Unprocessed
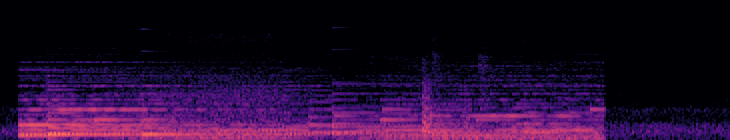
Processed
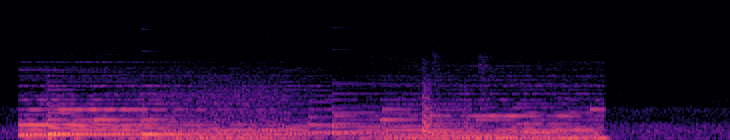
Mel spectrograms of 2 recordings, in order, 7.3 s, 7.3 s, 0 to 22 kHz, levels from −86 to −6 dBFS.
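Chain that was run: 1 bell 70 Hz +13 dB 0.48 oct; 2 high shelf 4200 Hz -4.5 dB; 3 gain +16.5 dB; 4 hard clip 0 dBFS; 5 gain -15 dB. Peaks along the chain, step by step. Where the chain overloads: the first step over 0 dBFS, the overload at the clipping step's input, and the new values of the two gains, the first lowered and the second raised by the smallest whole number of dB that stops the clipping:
-21.5, -21.5, -5.0, -5.0, -20.0 dBFS; no overload

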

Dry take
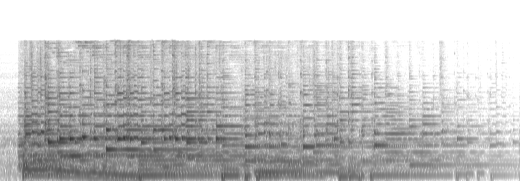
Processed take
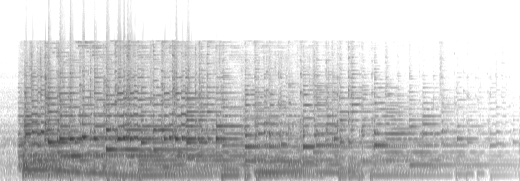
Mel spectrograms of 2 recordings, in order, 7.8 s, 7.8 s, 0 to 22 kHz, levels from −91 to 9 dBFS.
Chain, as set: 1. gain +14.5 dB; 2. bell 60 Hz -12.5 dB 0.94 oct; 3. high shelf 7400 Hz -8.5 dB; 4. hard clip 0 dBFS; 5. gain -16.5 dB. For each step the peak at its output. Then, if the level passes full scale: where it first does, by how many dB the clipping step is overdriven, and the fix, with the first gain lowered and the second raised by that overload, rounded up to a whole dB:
+7.5, +7.0, +7.0, 0.0, -16.5 dBFS; step 1, 7.0 dB; step 1 +7.5 dB, step 5 -9.5 dB

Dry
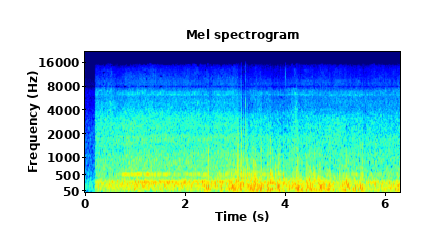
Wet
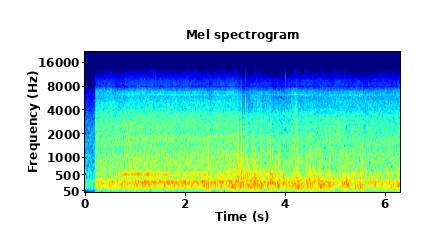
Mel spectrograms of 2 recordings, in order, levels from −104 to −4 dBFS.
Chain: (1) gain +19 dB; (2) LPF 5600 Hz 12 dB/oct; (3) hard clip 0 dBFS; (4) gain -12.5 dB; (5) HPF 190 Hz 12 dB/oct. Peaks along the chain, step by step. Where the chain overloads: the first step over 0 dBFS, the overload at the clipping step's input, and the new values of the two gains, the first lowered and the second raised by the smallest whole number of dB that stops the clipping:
-1.5, -1.5, -1.5, -14.0, -14.0 dBFS; no overload

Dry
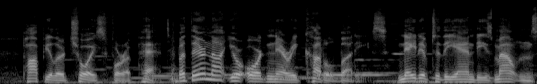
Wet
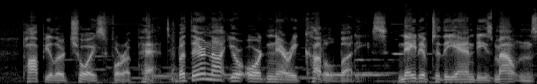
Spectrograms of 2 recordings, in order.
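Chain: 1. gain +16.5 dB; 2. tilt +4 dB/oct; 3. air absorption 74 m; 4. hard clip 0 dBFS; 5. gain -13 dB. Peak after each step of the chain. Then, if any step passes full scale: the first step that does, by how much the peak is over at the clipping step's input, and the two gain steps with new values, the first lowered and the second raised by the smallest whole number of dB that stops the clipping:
+2.0, +7.0, +5.0, 0.0, -13.0 dBFS; step 1, 5.0 dB; step 1 +11.5 dB, step 5 -8 dB

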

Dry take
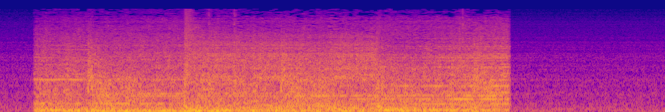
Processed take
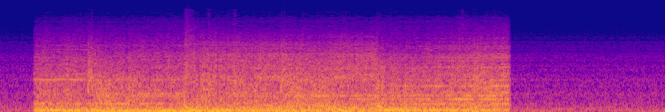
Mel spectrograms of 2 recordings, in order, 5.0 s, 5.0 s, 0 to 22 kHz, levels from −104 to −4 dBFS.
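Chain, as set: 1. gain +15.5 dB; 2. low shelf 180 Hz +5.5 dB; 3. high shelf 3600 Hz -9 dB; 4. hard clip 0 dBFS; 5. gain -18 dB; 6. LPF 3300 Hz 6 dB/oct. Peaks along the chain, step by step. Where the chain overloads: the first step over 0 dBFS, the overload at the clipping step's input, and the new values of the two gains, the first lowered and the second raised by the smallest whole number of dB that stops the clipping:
+4.5, +8.5, +8.5, 0.0, -18.0, -18.0 dBFS; step 1, 8.5 dB; step 1 +6.5 dB, step 5 -9 dB

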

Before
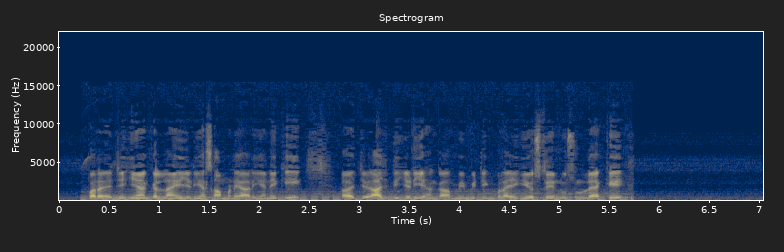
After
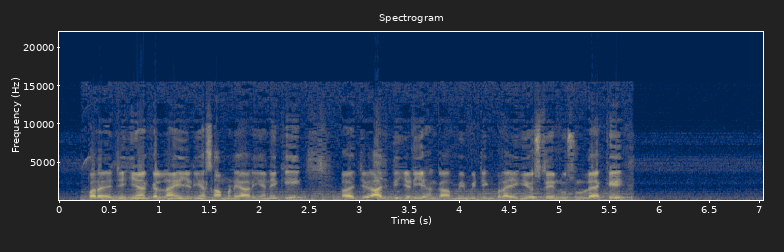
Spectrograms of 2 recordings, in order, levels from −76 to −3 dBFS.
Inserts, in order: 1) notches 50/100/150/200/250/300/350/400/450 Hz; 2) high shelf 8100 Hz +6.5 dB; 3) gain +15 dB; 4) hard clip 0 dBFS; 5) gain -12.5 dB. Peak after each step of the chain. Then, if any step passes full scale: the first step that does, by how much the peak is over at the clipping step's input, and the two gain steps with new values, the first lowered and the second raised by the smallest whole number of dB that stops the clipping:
-8.0, -7.5, +7.5, 0.0, -12.5 dBFS; step 3, 7.5 dB; step 3 +7 dB, step 5 -4.5 dB

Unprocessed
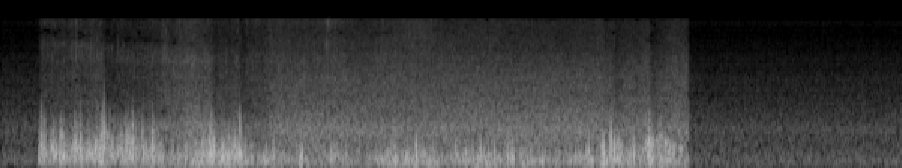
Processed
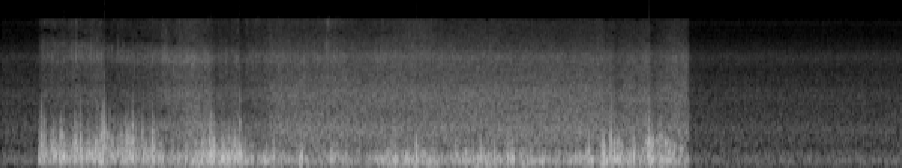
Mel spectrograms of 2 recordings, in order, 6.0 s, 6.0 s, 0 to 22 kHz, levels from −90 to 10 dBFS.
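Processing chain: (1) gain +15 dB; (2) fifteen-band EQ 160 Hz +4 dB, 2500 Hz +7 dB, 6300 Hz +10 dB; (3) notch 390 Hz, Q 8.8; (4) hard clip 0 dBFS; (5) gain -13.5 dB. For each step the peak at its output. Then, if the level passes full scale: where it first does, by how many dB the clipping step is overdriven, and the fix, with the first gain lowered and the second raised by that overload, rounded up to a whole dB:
+4.5, +5.5, +5.0, 0.0, -13.5 dBFS; step 1, 5.0 dB; step 1 +10 dB, step 5 -8.5 dB

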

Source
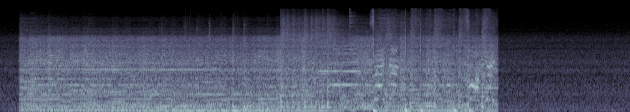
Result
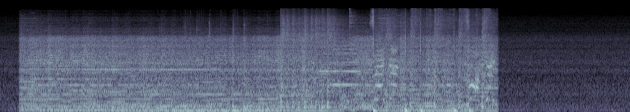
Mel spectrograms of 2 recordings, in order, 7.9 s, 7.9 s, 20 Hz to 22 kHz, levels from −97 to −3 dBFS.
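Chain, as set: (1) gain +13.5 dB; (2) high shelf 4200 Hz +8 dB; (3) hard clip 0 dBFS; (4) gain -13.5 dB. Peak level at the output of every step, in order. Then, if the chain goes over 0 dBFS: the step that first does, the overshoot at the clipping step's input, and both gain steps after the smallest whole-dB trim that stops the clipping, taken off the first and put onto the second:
-6.5, -3.5, -3.5, -17.0 dBFS; no overload

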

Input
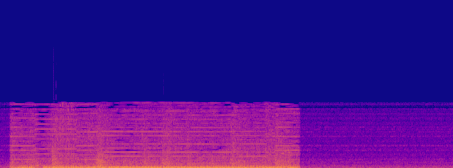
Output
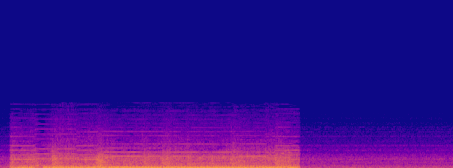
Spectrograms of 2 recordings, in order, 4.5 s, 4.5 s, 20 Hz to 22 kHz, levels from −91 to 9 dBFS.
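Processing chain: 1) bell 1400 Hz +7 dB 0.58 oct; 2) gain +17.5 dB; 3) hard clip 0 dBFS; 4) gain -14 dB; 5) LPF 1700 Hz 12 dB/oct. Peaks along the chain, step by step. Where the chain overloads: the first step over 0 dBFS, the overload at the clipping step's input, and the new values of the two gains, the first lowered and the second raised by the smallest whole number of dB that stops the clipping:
-13.5, +4.0, 0.0, -14.0, -13.5 dBFS; step 2, 4.0 dB; step 2 +13.5 dB, step 4 -10 dB

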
